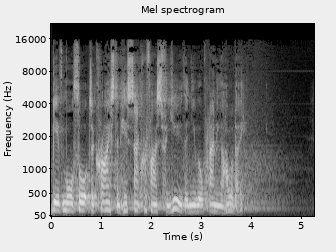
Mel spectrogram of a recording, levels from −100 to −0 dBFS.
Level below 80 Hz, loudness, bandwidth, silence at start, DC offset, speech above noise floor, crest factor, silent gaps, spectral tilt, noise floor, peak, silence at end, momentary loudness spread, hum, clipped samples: -66 dBFS; -19 LUFS; 16 kHz; 0 s; under 0.1%; 42 dB; 18 dB; none; -3.5 dB/octave; -61 dBFS; -2 dBFS; 1.1 s; 5 LU; 50 Hz at -45 dBFS; under 0.1%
